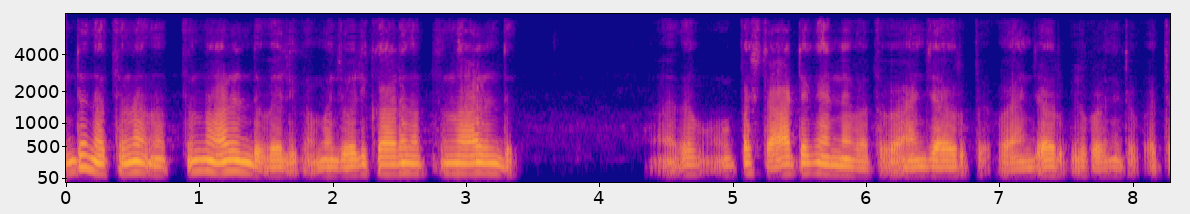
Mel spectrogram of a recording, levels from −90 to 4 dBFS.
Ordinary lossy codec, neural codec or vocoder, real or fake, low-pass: none; codec, 16 kHz in and 24 kHz out, 1 kbps, XY-Tokenizer; fake; 7.2 kHz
